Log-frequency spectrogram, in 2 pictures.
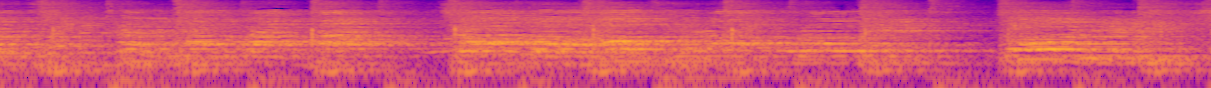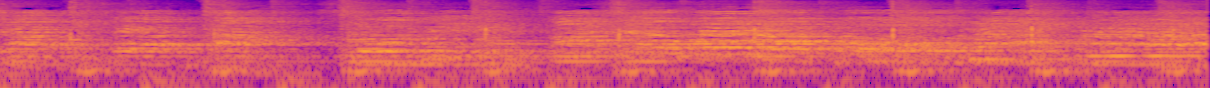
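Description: Gospel praise team of three voices singing together with a live band, a drum kit keeping a steady beat under the sustained sung notes.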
